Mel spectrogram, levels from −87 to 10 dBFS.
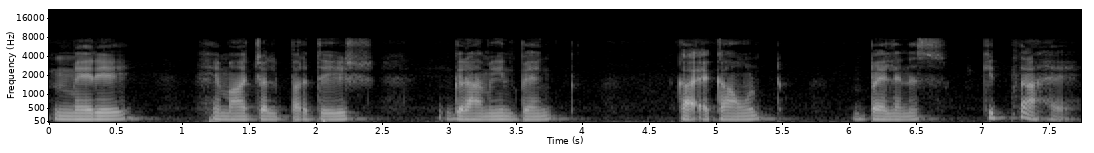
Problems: background sounds at intervals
